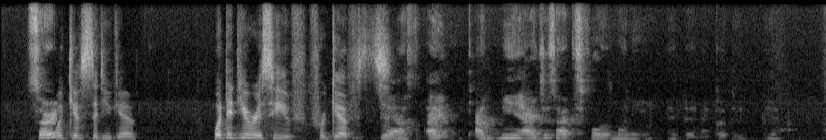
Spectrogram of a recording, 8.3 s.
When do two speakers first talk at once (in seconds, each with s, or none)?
none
